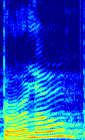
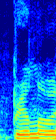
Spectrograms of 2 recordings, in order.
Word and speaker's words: Burlo: you like our beers we pronounce it burlo and it's actually the old Slavic origin of the name of Berlin but you know we also like other versions like Brillo is also fine or if you want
